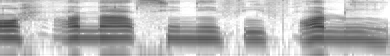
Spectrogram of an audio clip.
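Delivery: very low, transformed character voice. Turning into the character to say the famous line: Stitch voice. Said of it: "je me transforme".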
